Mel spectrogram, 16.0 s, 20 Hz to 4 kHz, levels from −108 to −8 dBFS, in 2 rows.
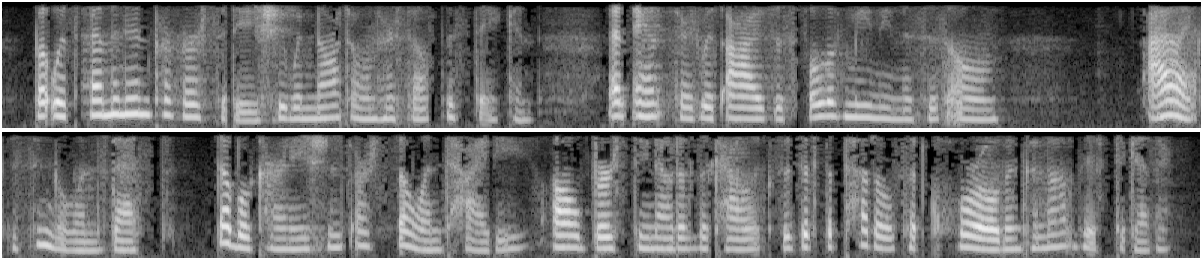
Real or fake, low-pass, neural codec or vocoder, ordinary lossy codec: real; 3.6 kHz; none; AAC, 16 kbps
